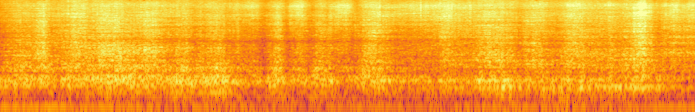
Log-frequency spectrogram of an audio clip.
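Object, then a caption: Inlaid wooden chessboard. Long nails tap and scratch across the surface of a large, flat, inlaid wooden chessboard. The result is a steady, soft rubbing and scraping texture with a low-mid warmth and only faint high detail, and few distinct taps stand out.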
